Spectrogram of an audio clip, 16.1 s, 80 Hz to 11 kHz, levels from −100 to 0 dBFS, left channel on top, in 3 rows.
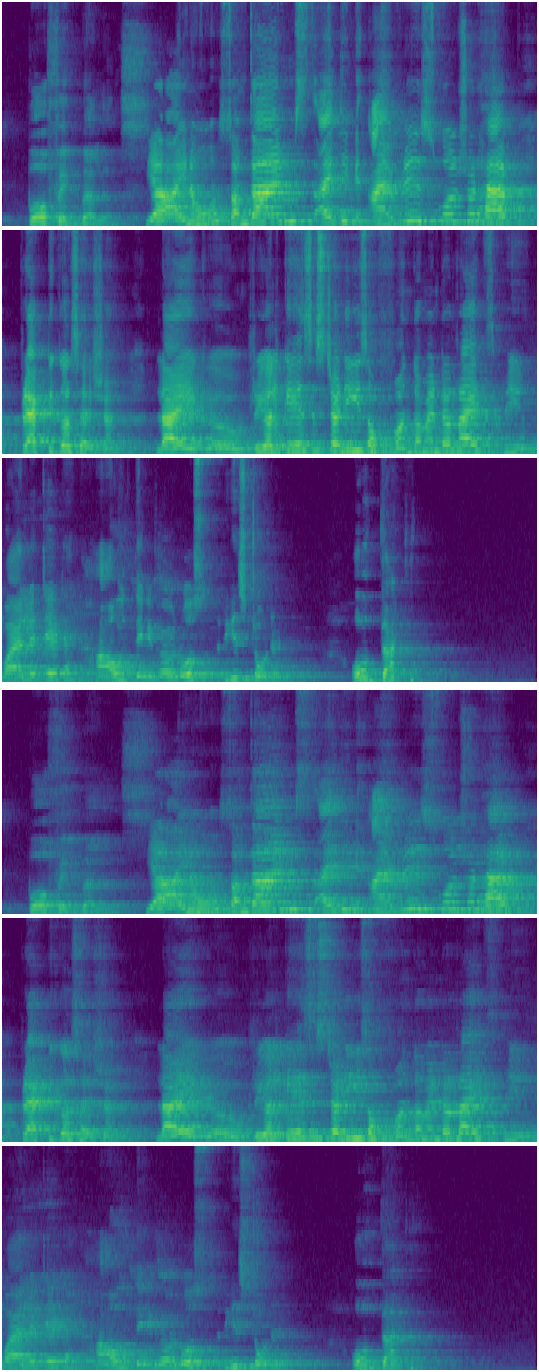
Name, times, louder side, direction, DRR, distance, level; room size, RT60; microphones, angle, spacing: voice 1, 0.3-1.5 7.6-7.7 14.2-14.8, left 5 dB, 85° left, 8 dB, 0.5 m, -36 dB
voice 2, 1.4-5.3 5.6-6.5 6.9-13.5, left 3 dB, 50° left, 7 dB, 1.1 m, -32 dB
sound 1, 4.5-13.0, equal, 20° left, 1.4 m, -50 dB
sound 2, 7.4-12.8, equal, 40° right, 4.4 m, -50 dB
10.0 x 8.2 x 8.5 m, 1.5 s
head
